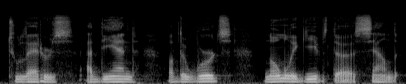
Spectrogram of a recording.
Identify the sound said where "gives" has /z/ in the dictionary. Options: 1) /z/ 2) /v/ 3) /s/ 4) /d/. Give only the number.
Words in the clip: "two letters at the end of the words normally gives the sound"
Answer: 1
